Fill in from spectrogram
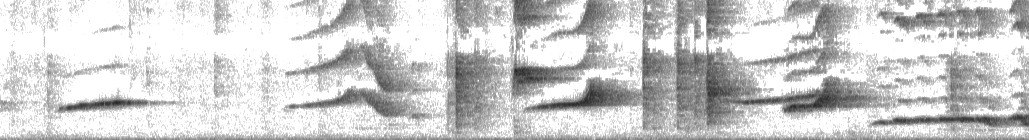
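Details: Young white-rumped shama producing the light "trakk" style: scattered clear whistles, some rising and some falling, separated by short dry clicks and pauses, with a longer falling whistle near the end.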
